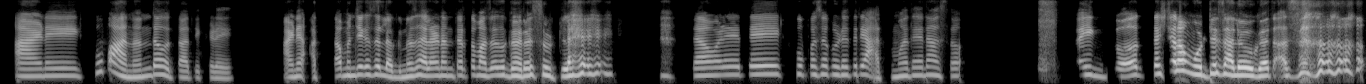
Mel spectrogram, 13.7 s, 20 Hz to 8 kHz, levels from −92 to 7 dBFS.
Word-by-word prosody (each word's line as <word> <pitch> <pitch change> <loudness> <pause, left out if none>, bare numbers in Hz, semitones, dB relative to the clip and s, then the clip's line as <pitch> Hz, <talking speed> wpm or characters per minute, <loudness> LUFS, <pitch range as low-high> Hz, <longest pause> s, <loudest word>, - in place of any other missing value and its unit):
आणि 225 +1 -2
खूप 345 +3 -10
आनंद 215 - 0
होता 200 -8 -4
तिकडे 170 -2 -12 0.5
आणि 200 +2 -1
आत्ता 220 - -9
म्हणजे 235 +2 -2
कसं 260 0 -1
लग्न 200 -1 -2
झाल्यानंतर 230 0 -1
तर 250 - -7
माझं 235 +1 -1
घरच 225 +2 +2
सुटलंय, 265 - +1 0.8
त्यामुळे 240 +3 -4
ते 270 +2 -1 0.2
खूप 270 -1 -11
असं 270 +1 -6
कुठेतरी 260 +1 -6
आतमध्ये 220 +2 -6
आहे - - -5
ना 255 0 -5
असं. 220 0 -12 1.3
आई 260 - +1 0.3
गं, 220 +4 +3 0.2
कशाला 365 +7 +7
मोठे 270 +2 +4
झालो 245 -4 +8
उगाच 225 +1 +4
असं. 350 - +2
240 Hz, 135 wpm, -23 LUFS, 220-265 Hz, 1.3 s, झालो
